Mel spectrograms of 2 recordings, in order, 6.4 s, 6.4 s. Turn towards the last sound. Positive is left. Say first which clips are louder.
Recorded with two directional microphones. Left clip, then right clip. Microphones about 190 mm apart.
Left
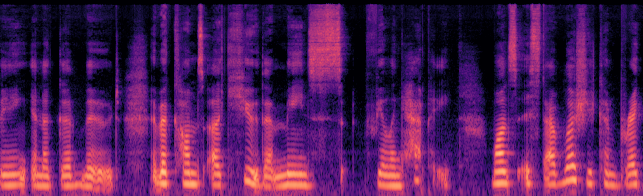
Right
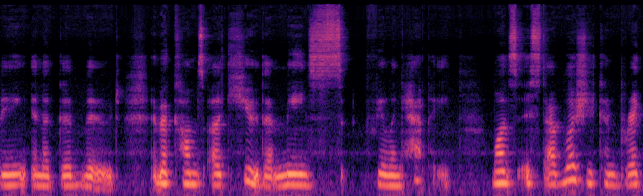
# left 7 dB
turn(degrees=40)  # may be behind; listen again after turning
